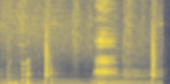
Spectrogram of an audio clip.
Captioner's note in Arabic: موسيقى هادئة; يضحك; موسيقى هادئة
